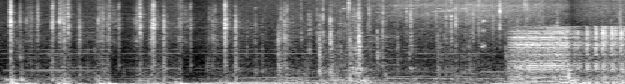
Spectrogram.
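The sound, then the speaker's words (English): Somebody up on a rooftop ripping the roof off to make a hole: a loud, steady mass of cracking, scraping and clattering with scattered sharp knocks, turning into a harsher, hissing grind in the last second. No voices. “It appears like somebody's ripping the roof off.”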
